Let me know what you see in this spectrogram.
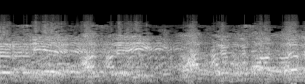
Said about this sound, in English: The crowd responded with cheers, chanting, "Nuclear energy is our absolute right."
